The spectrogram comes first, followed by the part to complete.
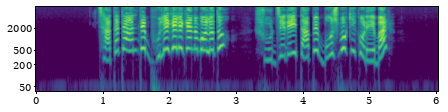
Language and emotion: Bengali, angry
